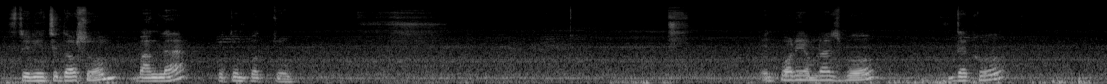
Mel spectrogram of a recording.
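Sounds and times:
low background hum: 0.0 - 11.0
brief high hiss: 6.7 - 6.9.

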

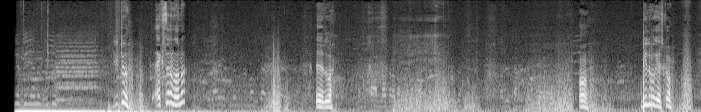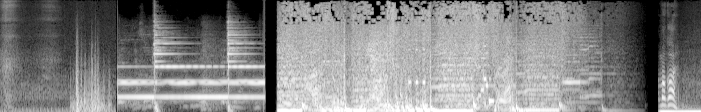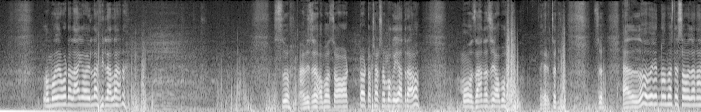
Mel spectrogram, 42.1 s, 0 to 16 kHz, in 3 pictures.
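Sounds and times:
wavering pitched tone: 16.4 - 19.3
electronic dance music: 19.6 - 25.6.

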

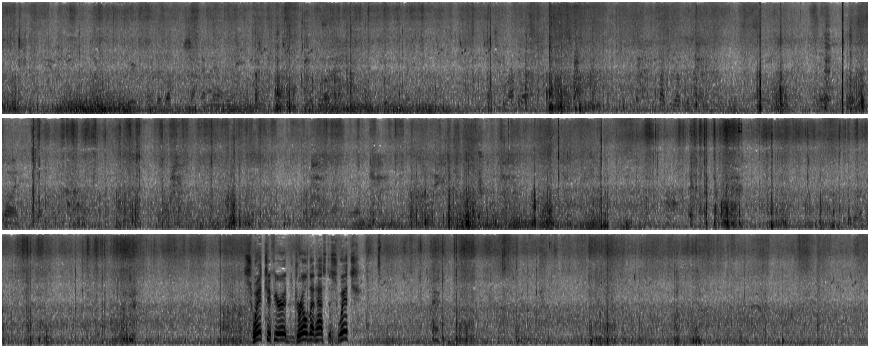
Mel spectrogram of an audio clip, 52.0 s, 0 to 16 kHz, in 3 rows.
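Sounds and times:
knocks and thumps of contact: 16.8 - 20.9, 46.3 - 51.2.

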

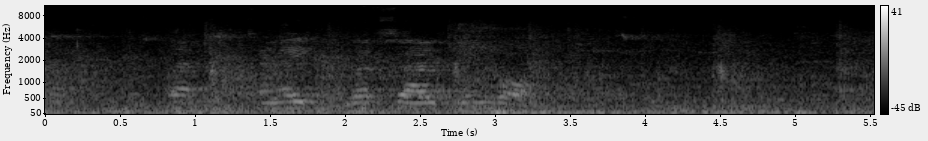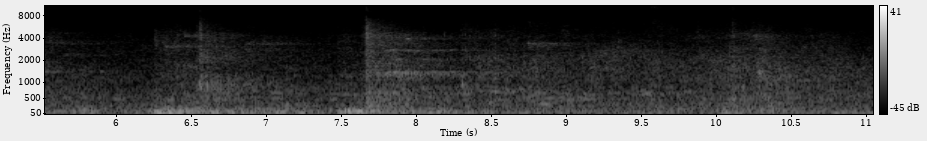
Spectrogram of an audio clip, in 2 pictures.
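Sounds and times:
spectators chattering: 0.0 - 11.0
ball hitting court walls: 6.2 - 8.4
racket striking squash ball: 6.2 - 8.5.

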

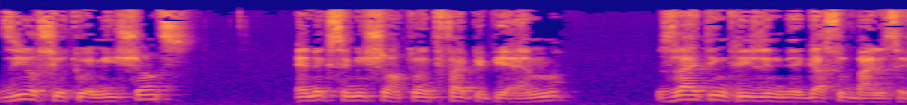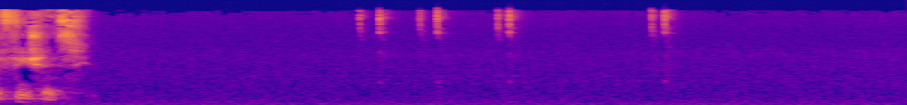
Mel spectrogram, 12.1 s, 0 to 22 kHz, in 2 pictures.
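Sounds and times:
faint sharp computer clicks: 8.4 - 9.6, 10.4 - 10.6.

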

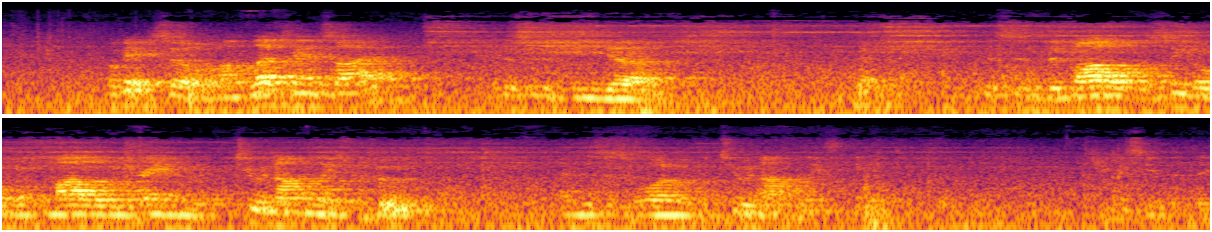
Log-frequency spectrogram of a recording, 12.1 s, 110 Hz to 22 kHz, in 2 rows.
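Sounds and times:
faint high steady tones: 0.6 - 12.0.

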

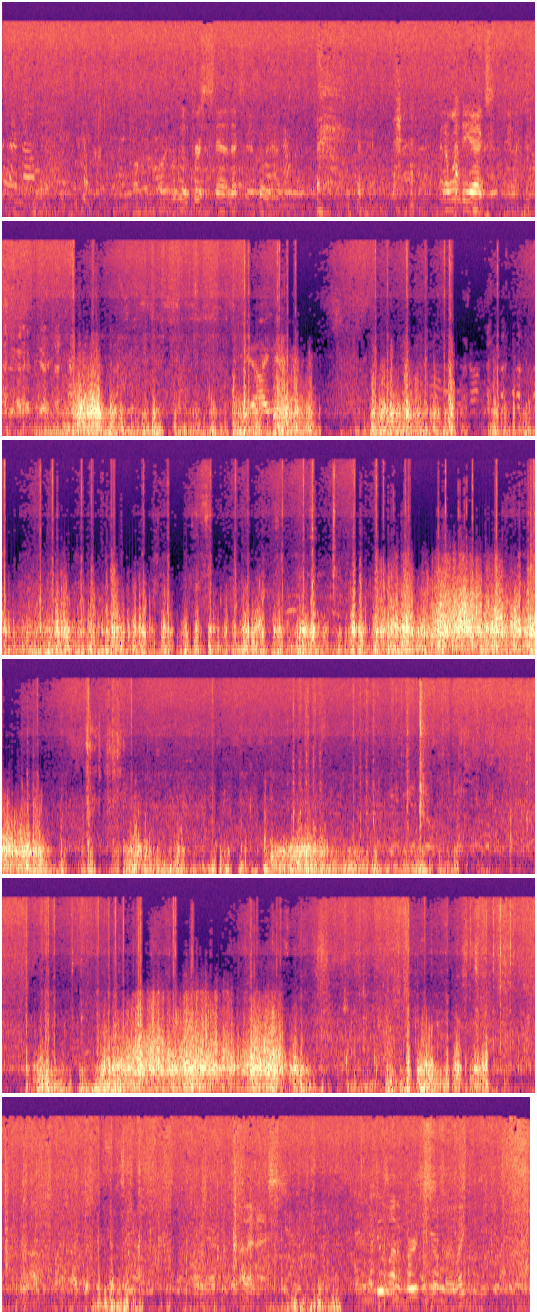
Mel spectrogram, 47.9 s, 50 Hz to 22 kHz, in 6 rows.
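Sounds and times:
indistinct chatter: 0.0 - 9.1
wind buffeting microphone: 0.0 - 47.9.

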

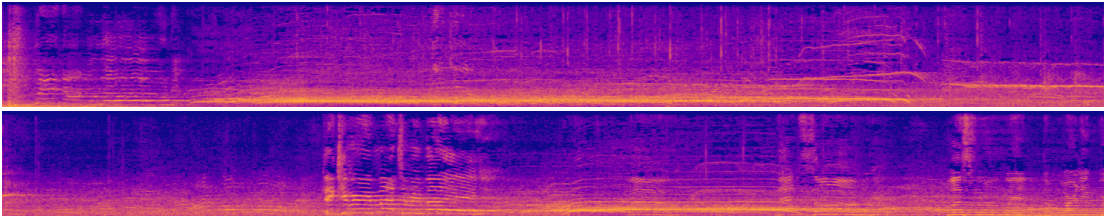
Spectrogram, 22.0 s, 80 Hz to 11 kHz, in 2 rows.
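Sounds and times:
crowd cheering and screaming: 1.7 - 11.6, 16.0 - 22.0.

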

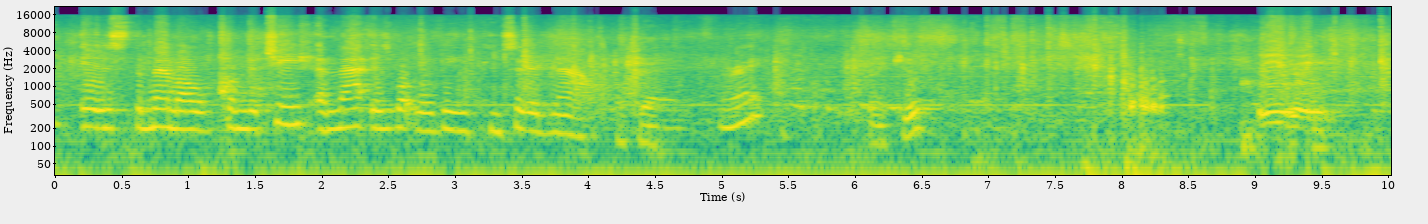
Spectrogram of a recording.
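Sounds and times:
paper rustling and crackling: 5.4 - 10.0.

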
